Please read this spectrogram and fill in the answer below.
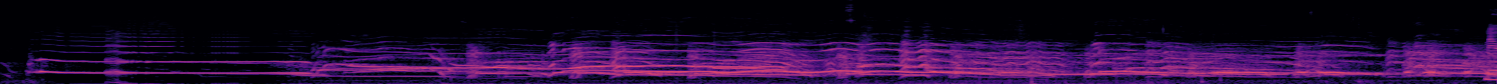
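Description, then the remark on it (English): Several dogs in a backyard in Fairbanks, Alaska howl together in a sustained chorus, starting with one or two long wavering tones and swelling into many overlapping howls that rise and fall, loud. “Usually they howl after dinner, kind of as a thank you, and we, they haven't just had dinner, so I don't know if they'll howl,”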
